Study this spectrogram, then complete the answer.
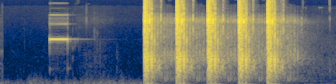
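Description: A pistol shot timer gives a single short electronic beep during pistol practice. After a pause, five loud, evenly spaced pistol shots ring out close by.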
